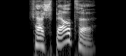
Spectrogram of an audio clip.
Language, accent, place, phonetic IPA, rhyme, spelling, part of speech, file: German, Germany, Berlin, [fɛɐ̯ˈʃpɛʁtə], -ɛʁtə, versperrte, adjective / verb, De-versperrte.ogg
- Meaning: inflection of versperren: 1. first/third-person singular preterite 2. first/third-person singular subjunctive II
